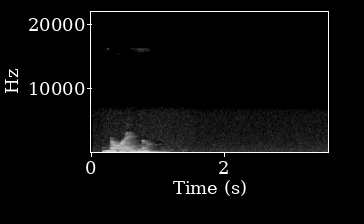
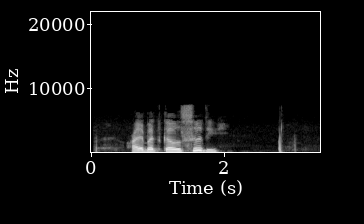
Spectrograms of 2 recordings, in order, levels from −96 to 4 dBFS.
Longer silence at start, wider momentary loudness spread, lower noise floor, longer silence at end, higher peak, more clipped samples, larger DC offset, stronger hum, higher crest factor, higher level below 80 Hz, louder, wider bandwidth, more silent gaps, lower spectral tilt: second, 0.2 s vs 0.6 s; second, 10 LU vs 19 LU; second, -72 dBFS vs -78 dBFS; first, 2.55 s vs 0.6 s; second, -8 dBFS vs -2 dBFS; neither; neither; neither; about the same, 18 dB vs 14 dB; second, -72 dBFS vs -64 dBFS; second, -22 LUFS vs -14 LUFS; second, 3.2 kHz vs 7.6 kHz; neither; first, -11 dB/octave vs -6.5 dB/octave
